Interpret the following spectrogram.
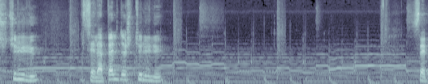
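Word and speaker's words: Cthulhu: Ça se prononce Chtululu.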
